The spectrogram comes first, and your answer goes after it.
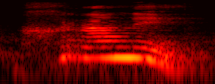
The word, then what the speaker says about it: храни: Нам Україну храни. Нам Україну, no, not you. Нам Україну храни. Храни. The KH is like sometimes it's transliterated with a CH, but I think KH is closer to it.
